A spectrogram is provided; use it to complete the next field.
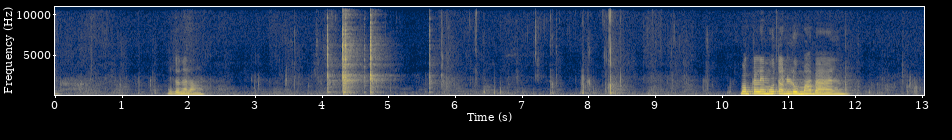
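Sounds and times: wet chewing and mouth smacks: 0:05.6 - 0:10.3, 0:11.8 - 0:13.0.

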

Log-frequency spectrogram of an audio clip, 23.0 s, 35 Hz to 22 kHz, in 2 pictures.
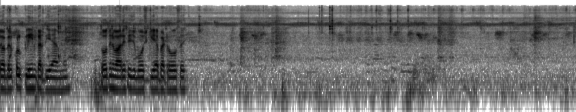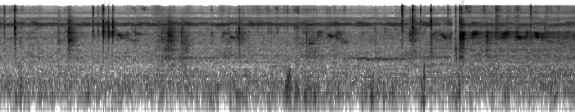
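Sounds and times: insects chirring: 0:00.0 - 0:23.0
screwdriver clicking on screws: 0:06.2 - 0:08.2, 0:13.4 - 0:13.9.

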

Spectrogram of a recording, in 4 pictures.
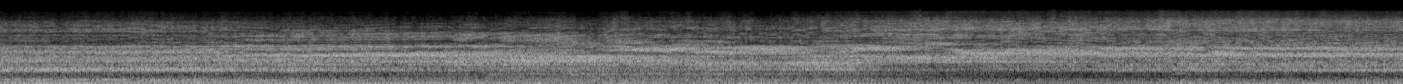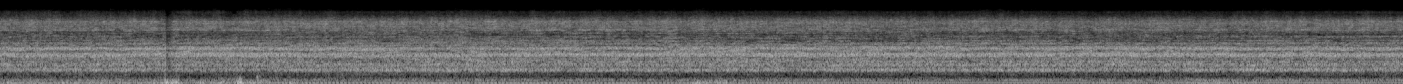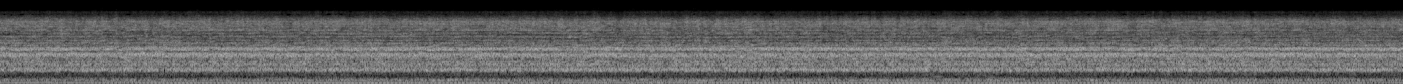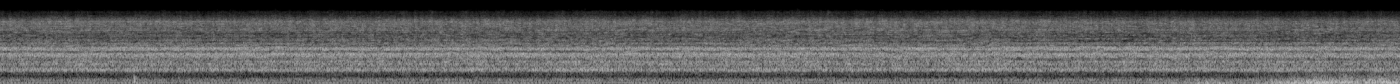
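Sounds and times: low hum: 0:00.0 - 0:22.5, 0:53.2 - 0:56.0
steam hissing: 0:00.0 - 0:56.0.

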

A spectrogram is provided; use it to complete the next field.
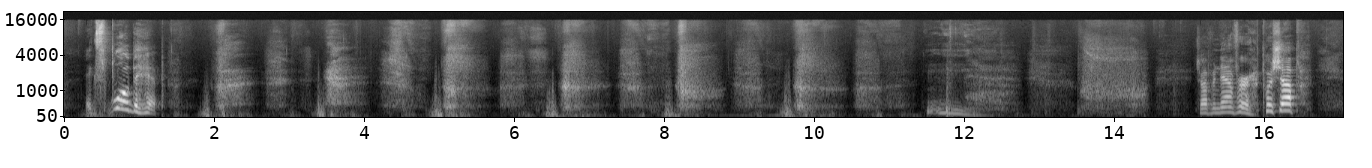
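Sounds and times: man exhaling forcefully: 0:01.8 - 0:12.7, 0:13.5 - 0:14.5
short falling vocal sound: 0:11.5 - 0:12.4.

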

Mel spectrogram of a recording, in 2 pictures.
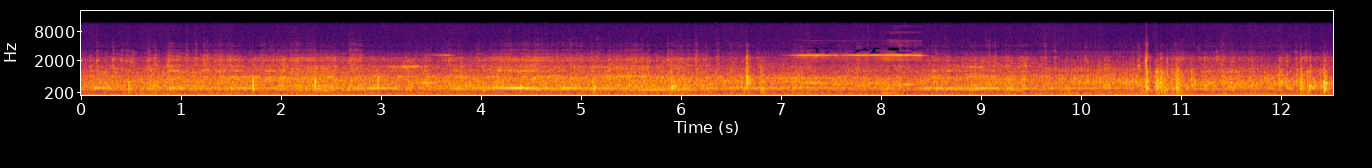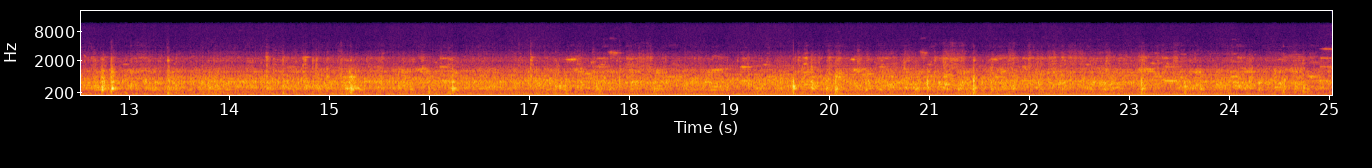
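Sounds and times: tractor engine running: 0:00.0 - 0:25.0
harrow discs clattering: 0:08.3 - 0:18.6.

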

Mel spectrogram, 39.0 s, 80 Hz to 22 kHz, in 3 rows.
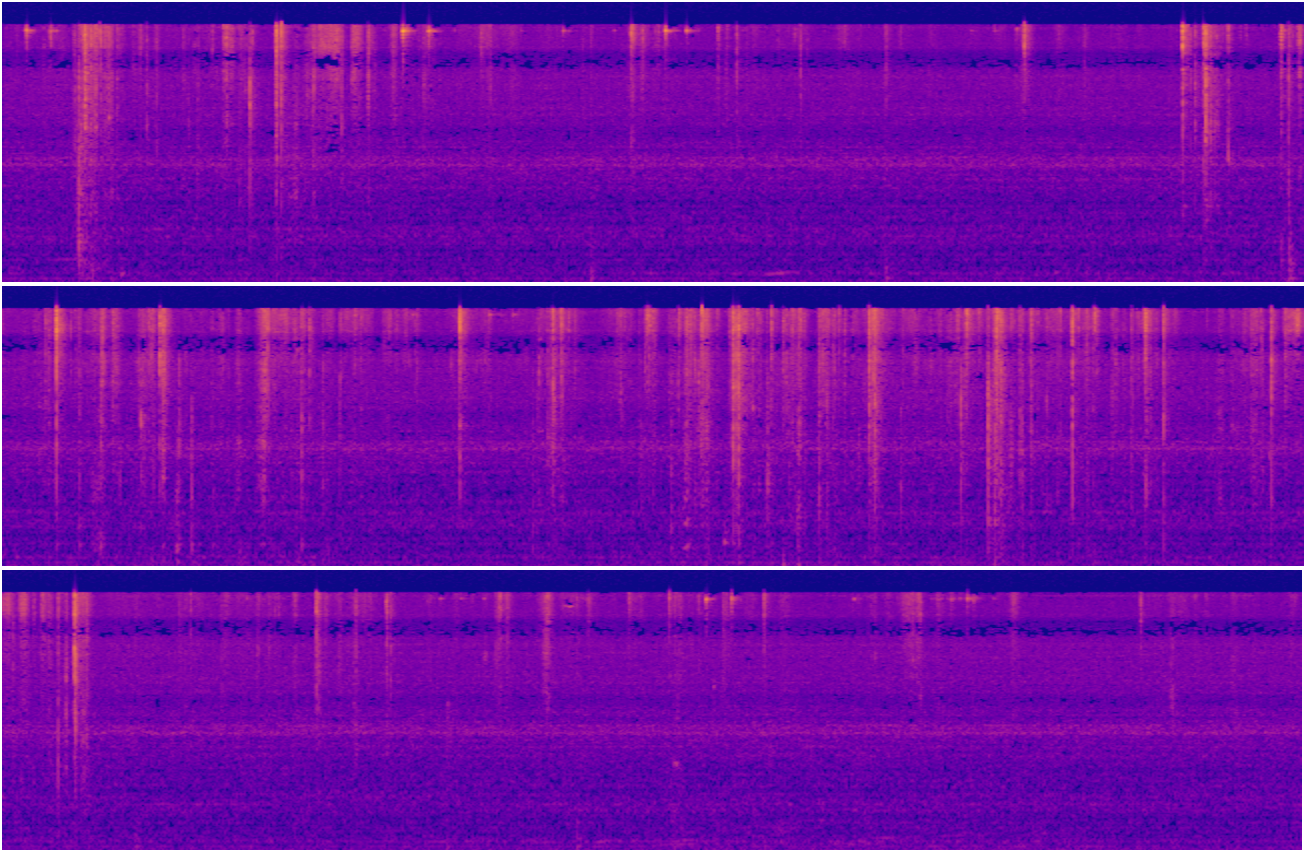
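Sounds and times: plastic sleeves crinkling: 0:00.5 - 0:04.9, 0:11.7 - 0:31.8.

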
